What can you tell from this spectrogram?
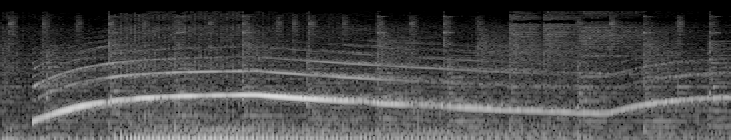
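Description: Police siren wailing: one quick rise, a slow fall over about three seconds, then a second rise near the end. A low rumble lies under the first rise.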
